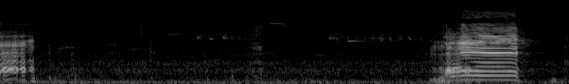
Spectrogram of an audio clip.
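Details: Zwartbles hoggetts arriving excited in a fresh field with much more grass on a regenerative farm in County Kilkenny, Ireland; quiet field background, then a single loud, harmonic bleat lasting under a second near the end.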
